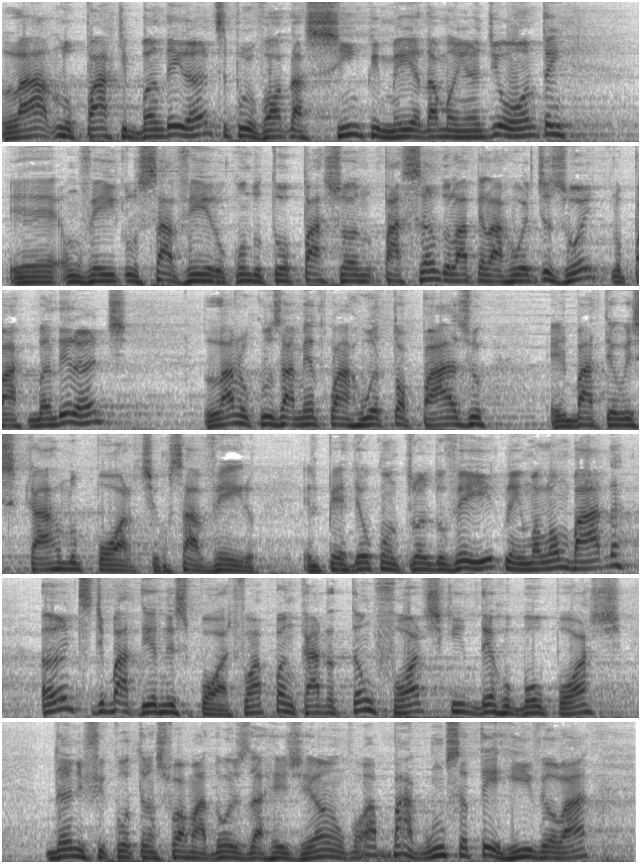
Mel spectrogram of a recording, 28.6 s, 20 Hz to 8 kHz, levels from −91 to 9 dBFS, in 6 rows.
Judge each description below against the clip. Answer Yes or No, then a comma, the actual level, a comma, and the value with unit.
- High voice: No, low, 135 Hz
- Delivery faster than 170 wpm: No, average, 160 wpm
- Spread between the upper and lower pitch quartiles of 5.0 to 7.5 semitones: No, average, 4.3 semitones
